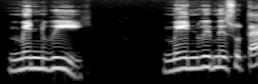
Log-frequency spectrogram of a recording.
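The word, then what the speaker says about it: minuit: आई एन यू आई टी इसको पढ़ते हैं मनवी मनवी मींस होता है मिडनाइट नेक्स्ट है टीटीएच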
